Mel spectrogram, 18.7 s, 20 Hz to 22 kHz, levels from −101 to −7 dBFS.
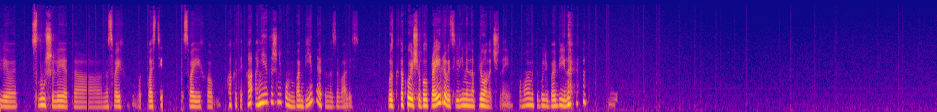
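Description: At 1.73 to 1.76 s, just before "на своих вот пласти", a 35 ms gap at a join of encoded pieces cuts the speech. Encoder delay and end padding were left in. Unlike a dropout, the sound resumes exactly where it stopped.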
